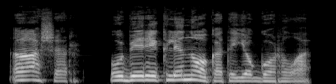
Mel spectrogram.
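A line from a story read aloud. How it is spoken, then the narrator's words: Quiet but whip-sharp. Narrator (Russian): он произнес эти слова тихим голосом, они все равно прогремели, как щелчок хлыста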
